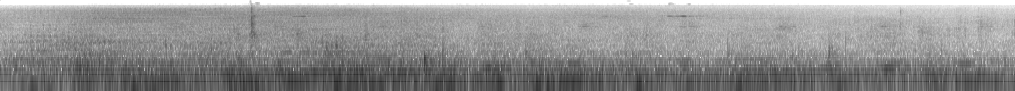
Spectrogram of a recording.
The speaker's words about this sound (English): The whirring sound that slides in and out of the music, that's her power chair zooming across the wood floor of the dance studio.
